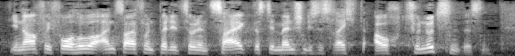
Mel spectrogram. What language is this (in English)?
German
